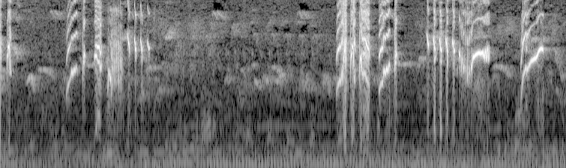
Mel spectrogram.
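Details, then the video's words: Oriental magpie-robin fighting song meant to provoke rival males: bursts of rapid harsh chattering notes broken by a long pause, then loud buzzy phrases closing with clear whistled slurs. "Kacer gacor 🔥TARUNG KONSLET nembak BUKA EKOR pancingan efektif UNTUK mendongkrak EMOSI burung KACER"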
